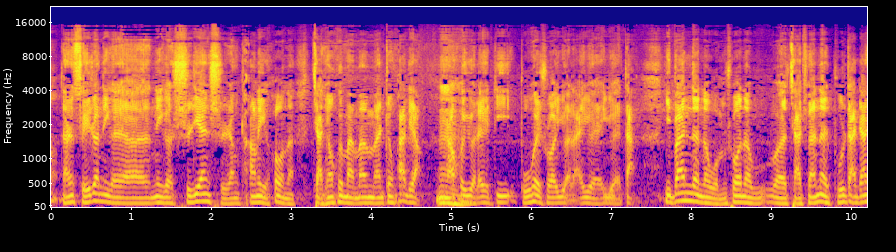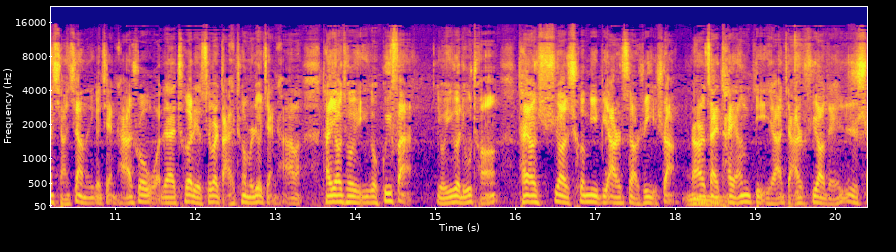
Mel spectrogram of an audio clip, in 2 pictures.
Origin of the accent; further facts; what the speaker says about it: Beijing, China; 因为我是老北京人。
